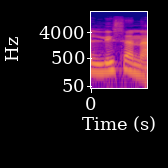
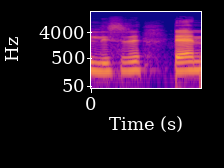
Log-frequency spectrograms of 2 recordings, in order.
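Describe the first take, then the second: First: लिसन said lis-sun, t silent; correct pronunciation. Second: लिसन said as lis-ten with the t; wrong pronunciation. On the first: Teacher demonstrating the right way, लिसन with silent t. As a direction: drop the t in लिसन. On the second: Teacher demonstrating the wrong way, लिसन with t. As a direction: sound the t in लिसन as the error. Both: Shown as a demonstration. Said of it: "टी का कोई भी उच्चारण नहीं निकला है लिसन में".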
